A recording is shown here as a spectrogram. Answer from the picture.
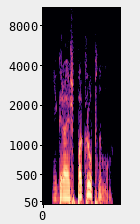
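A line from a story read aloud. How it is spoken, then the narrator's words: Serious tone. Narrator (Russian): серьезным тоном проговорил лис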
